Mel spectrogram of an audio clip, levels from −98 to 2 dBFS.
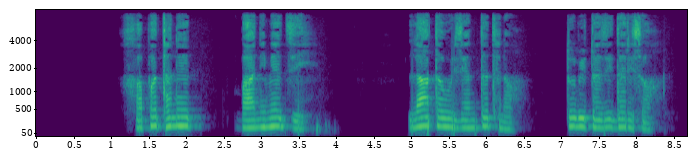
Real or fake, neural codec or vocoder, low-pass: real; none; 7.2 kHz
